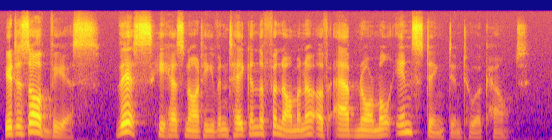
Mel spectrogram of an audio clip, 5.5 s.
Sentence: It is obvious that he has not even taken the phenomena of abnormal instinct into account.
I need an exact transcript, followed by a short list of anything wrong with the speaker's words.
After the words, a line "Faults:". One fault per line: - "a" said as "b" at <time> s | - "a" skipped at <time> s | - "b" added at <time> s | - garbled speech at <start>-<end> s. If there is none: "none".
It is obvious this he has not even taken the phenomena of abnormal instinct into account.
Faults:
- "that" said as "this" at 1.2 s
